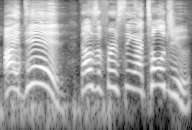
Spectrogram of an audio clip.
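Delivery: high, loud mock-indignant comeback; exasperated protest. Traveler insisting to the guard he said it, exasperated retelling. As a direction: argue back, acting out the frustration.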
